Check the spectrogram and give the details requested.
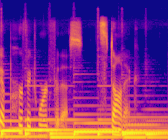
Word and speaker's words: chthonic: There's actually a perfect word for this: chthonic. It's pronounced thonic.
